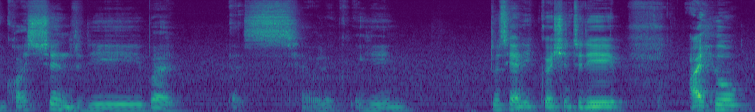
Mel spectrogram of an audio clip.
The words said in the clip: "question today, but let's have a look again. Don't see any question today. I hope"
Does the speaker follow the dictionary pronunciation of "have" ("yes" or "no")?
no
